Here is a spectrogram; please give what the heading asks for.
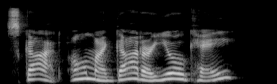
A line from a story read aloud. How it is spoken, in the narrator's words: she yelled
